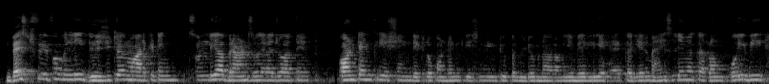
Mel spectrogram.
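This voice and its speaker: Young male YouTuber, rapid, jokey, self-promoting; light room noise behind him. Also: sits high, flat delivery, poor audio. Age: young adult. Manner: fast-talking, joking, self-promoting. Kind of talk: casual vlog, reacting to a reading.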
